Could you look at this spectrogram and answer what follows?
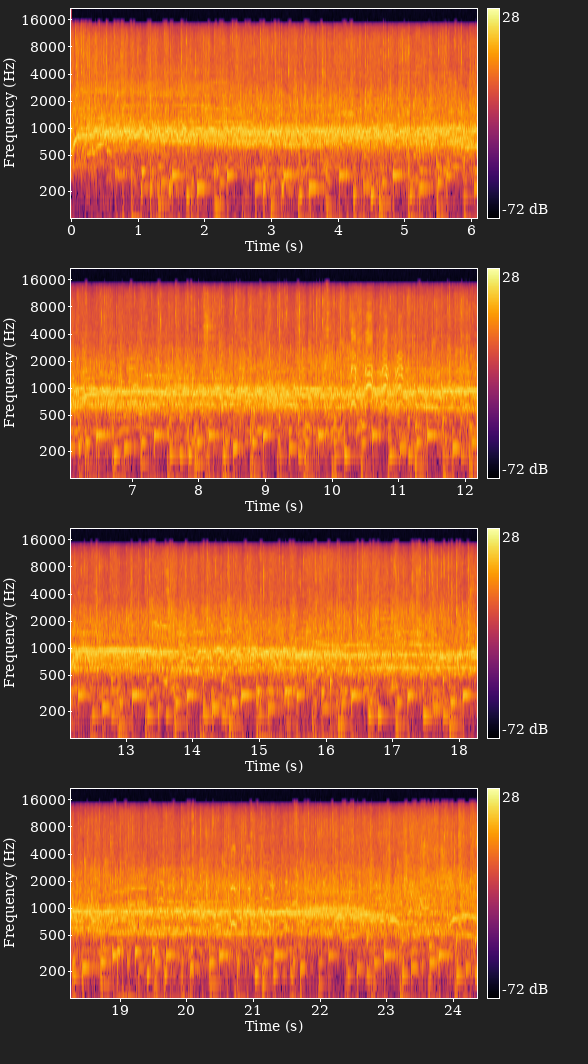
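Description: A studio audience on a French-language midday television show applauding, a loud sustained wash of clapping and cheering held for over twenty seconds, with a rhythmic musical beat pulsing underneath.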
